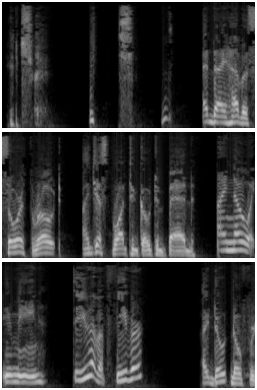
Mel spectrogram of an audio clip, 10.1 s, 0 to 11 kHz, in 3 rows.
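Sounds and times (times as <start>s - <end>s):
person with a cold and sore throat sneezing: 1.6s - 1.8s
speech: 2.7s - 8.7s, 9.4s - 10.1s.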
